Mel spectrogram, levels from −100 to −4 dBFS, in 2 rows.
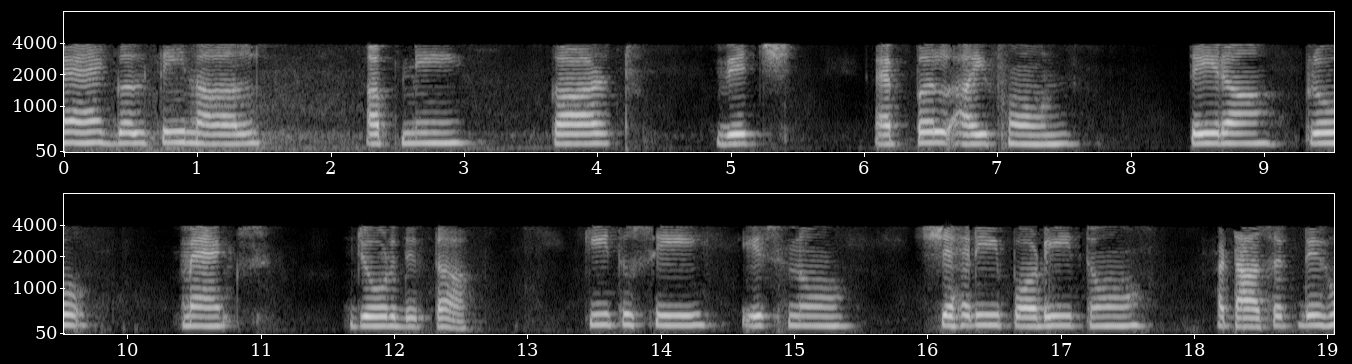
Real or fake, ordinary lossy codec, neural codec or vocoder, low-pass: fake; AAC, 16 kbps; codec, 16 kHz, 4 kbps, X-Codec, WavLM features, trained on Multilingual LibriSpeech; 7.2 kHz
